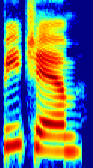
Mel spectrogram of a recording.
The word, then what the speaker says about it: Beauchamp: my name too Beauchamp my last name is pronounced Beacham but no one ever knows how to say it why am I going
